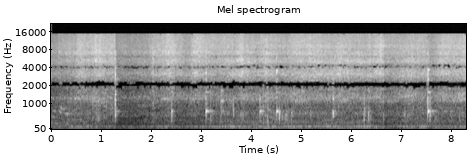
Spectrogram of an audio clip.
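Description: Chopped tomatoes sizzling as they fry in oil in a metal pot, stirred with a wooden spoon, with a few light knocks of the spoon against the pot, the loudest near the end.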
